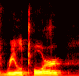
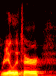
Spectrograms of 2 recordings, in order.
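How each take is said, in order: First: The last syllable is stressed with a full 'tor' vowel. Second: The last syllable is reduced, sounding like 'ter'. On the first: It is the careful, advertising way of saying it. "they always really heavily emphasize realtor" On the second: It is the everyday way people say it. "say it as realtor that they think it either ends with an E"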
